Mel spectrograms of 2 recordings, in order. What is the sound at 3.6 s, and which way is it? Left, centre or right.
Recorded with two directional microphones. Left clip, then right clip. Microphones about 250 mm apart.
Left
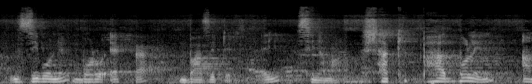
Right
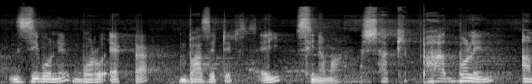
Speech, centre.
